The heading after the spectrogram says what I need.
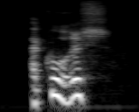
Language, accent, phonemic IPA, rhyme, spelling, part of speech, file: French, Canada, /a.ku.ʁys/, -ys, accourusse, verb, LL-Q150 (fra)-accourusse.wav
- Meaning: first-person singular imperfect subjunctive of accourir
